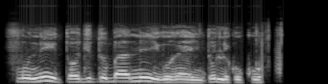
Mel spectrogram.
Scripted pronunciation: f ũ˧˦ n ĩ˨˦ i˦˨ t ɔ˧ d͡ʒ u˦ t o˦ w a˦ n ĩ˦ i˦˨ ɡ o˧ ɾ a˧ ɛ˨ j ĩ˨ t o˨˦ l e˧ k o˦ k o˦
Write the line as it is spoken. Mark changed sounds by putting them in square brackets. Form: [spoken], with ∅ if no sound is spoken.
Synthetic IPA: f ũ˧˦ n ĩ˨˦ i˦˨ t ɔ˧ d͡ʒ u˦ t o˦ [b] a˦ n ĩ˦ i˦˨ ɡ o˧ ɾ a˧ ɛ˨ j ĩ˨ t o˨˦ l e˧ k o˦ k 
